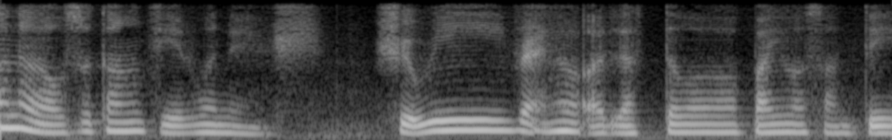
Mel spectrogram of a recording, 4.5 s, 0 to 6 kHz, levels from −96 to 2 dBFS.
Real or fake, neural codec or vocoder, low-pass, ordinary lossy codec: fake; codec, 16 kHz, 0.5 kbps, FunCodec, trained on Chinese and English, 25 frames a second; 5.4 kHz; none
